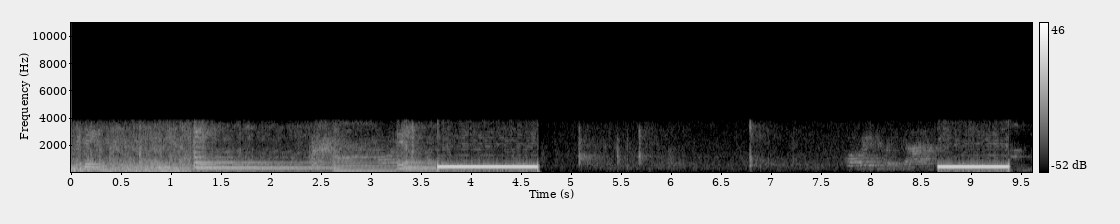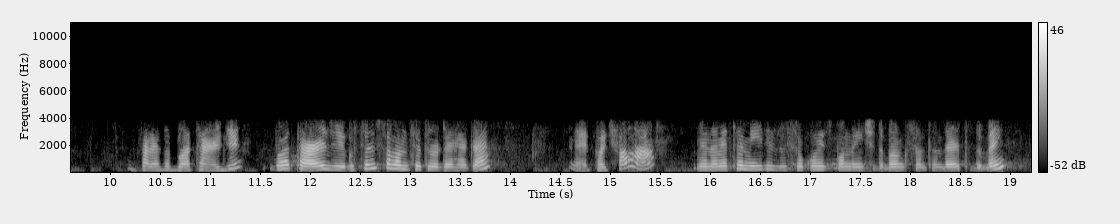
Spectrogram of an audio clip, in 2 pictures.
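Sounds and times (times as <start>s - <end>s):
telephone line beeps during a call transfer: 3.7s - 4.7s, 8.7s - 9.4s
speech: 10.4s - 13.9s, 14.6s - 19.1s.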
